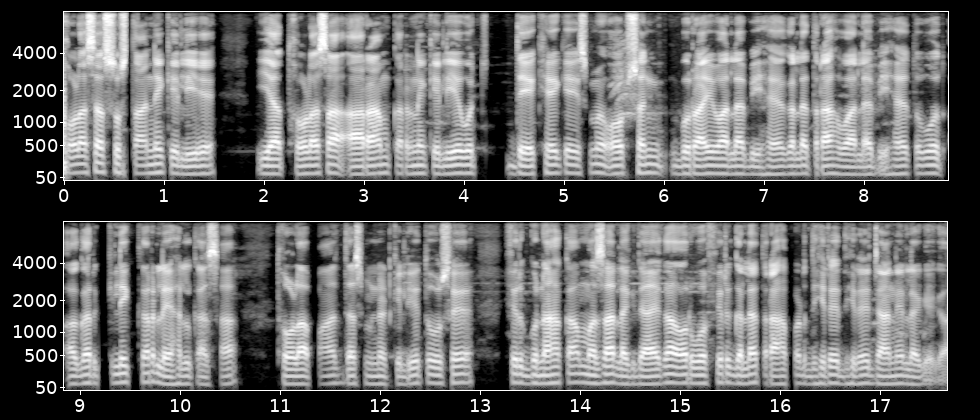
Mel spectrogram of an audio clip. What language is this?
Urdu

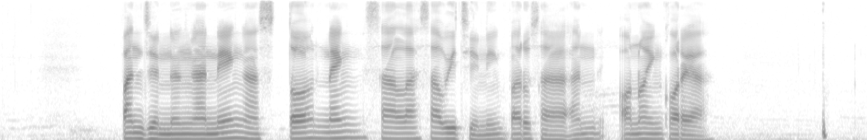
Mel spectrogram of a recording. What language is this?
Javanese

